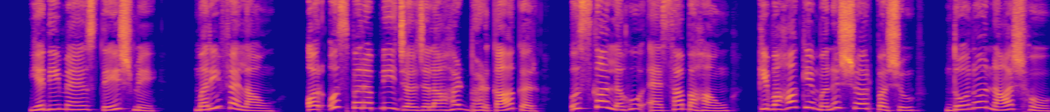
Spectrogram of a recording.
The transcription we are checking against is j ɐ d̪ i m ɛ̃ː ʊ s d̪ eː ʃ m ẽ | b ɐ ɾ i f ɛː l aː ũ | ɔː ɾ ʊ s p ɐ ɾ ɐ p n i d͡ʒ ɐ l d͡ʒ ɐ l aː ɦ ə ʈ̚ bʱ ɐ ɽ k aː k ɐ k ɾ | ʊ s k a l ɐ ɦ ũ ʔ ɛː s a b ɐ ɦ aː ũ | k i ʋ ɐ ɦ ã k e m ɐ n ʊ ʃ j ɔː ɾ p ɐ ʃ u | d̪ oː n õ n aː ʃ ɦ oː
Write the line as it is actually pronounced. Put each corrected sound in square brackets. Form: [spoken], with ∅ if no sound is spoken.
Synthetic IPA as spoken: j ɐ d̪ i m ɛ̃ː ʊ s d̪ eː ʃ m ẽ | [m] ɐ ɾ i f ɛː l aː ũ | ɔː ɾ ʊ s p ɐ ɾ ɐ p n i d͡ʒ ɐ l d͡ʒ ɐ l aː ɦ ə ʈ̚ bʱ ɐ ɽ k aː k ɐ [∅] ɾ | ʊ s k a l ɐ ɦ [u] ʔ ɛː s a b ɐ ɦ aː ũ | k i ʋ ɐ ɦ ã k e m ɐ n ʊ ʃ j ɔː ɾ p ɐ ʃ u | d̪ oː n õ n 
